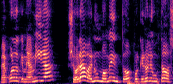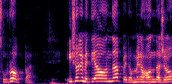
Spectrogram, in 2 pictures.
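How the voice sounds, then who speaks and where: A woman's high-pitched voice, raised and projected, with a bright, sharp tone. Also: ordinary pitch variation, moderate pace. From La Pampa, Argentina (near Córdoba border). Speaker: podcast co-host. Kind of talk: casual chat.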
